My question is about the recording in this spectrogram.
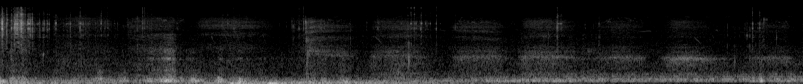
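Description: Rustling and scattered light clicks from handling a just-landed largemouth bass hooked on a metal-bladed buzzbait, over a low rumble that fades about five seconds in.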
